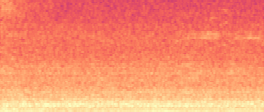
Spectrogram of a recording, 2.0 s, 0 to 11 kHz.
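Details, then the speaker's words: Macintosh SE/30 booting with a substitute 40 MB Quantum drive from a Macintosh Classic after the startup chime: steady whirring hum with faint even tone as the hard drive spins up and works; normal spin-up. "Hard drive is going nuts, and oh my god."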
